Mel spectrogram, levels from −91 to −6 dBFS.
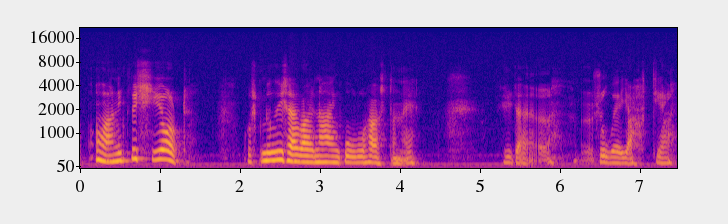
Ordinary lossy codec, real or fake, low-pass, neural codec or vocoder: none; real; 19.8 kHz; none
